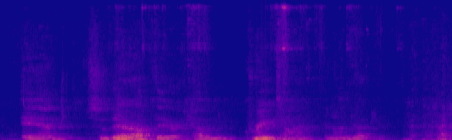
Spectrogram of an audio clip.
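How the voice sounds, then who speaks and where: A man speaking amid noticeable background noise and audible room echo. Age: 60s. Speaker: Kundalini yoga teacher. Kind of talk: spiritual lecture.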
